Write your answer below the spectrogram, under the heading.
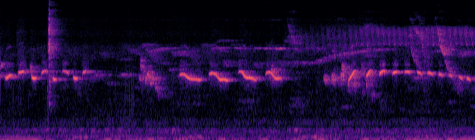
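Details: Magpie-robin singing a series of clear whistled notes, short slurred phrases repeated at a quick, uneven pace, with some higher ringing notes near the end; low background hum throughout.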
